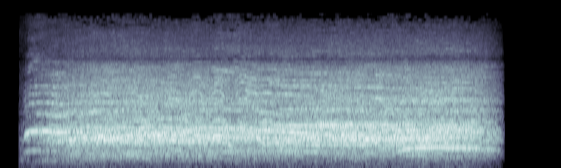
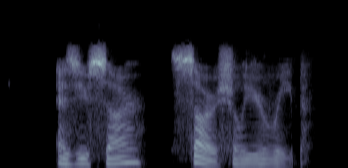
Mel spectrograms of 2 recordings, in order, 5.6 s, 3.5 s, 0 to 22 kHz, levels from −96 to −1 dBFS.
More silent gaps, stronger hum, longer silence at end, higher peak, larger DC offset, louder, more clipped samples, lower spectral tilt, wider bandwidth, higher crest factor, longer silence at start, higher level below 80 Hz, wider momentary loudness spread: neither; neither; first, 0.6 s vs 0.4 s; first, 0 dBFS vs -20 dBFS; neither; first, -12 LUFS vs -37 LUFS; neither; about the same, -1.5 dB/octave vs -2.5 dB/octave; first, 13.5 kHz vs 8.4 kHz; second, 12 dB vs 22 dB; second, 0.25 s vs 0.55 s; first, -60 dBFS vs -86 dBFS; second, 6 LU vs 22 LU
